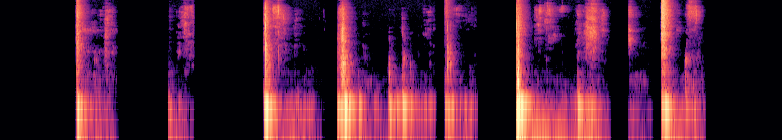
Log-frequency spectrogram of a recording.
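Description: Hard plastic cases clack down on a tabletop, one after another.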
